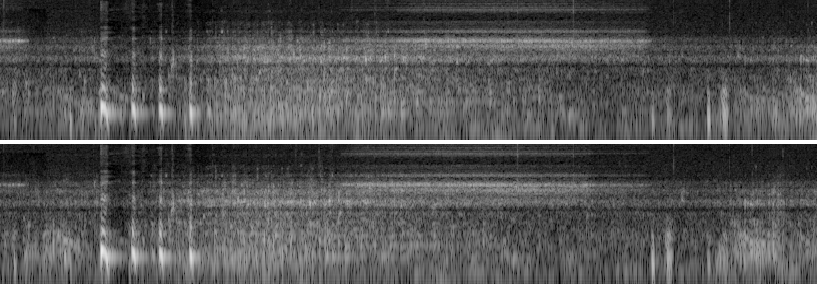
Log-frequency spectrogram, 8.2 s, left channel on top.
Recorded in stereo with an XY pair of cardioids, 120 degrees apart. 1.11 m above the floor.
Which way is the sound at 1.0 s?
15° right.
